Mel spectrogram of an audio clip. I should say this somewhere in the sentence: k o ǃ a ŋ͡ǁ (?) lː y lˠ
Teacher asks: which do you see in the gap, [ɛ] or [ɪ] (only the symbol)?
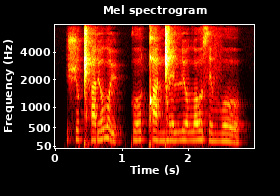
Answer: ɪ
